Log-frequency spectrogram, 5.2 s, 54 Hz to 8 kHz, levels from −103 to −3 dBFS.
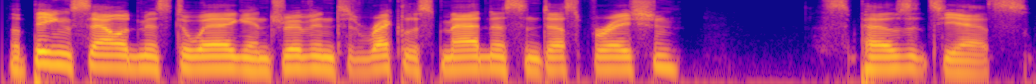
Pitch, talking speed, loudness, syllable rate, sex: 135 Hz, 185 wpm, -21 LUFS, 5.6 syllables/s, male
